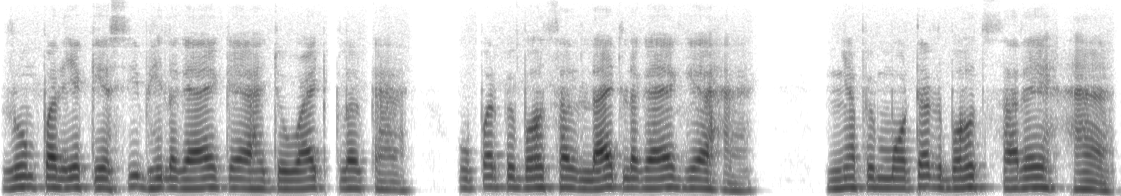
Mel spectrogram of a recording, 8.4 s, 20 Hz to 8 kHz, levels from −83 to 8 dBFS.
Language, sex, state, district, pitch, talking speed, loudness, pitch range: Hindi, male, Jharkhand, Palamu, 145 Hz, 195 wpm, -17 LUFS, 135-155 Hz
